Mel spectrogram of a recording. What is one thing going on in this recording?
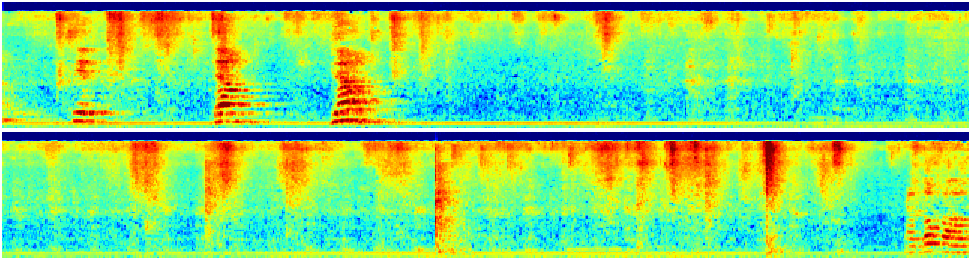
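A brush scrubs through a dog's wet fur.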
